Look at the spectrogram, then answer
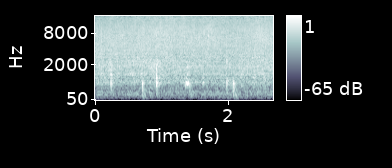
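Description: Frozen tomatoes are stirred into onion masala frying in a pan, making a loud, constant sizzle broken by several short scraping stirs across a few seconds.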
